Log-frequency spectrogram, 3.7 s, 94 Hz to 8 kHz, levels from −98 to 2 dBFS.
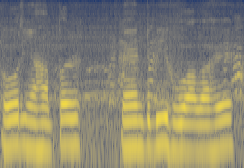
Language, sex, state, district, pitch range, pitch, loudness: Hindi, male, Uttar Pradesh, Saharanpur, 155-175 Hz, 160 Hz, -13 LUFS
